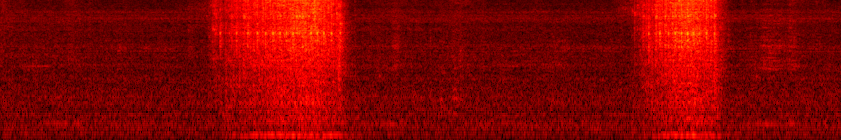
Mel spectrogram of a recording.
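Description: Consew industrial sewing machine stitching black vinyl in two short runs: one about two seconds in lasting about a second, and a shorter one near the end.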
